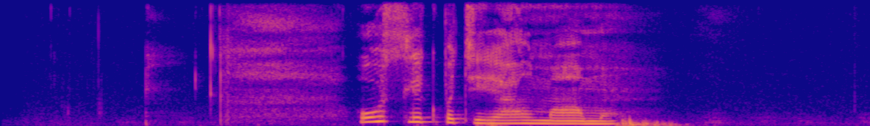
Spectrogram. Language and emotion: Russian, sad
